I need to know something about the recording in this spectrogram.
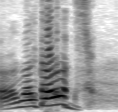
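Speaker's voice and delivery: very excited, very high-pitched and loud outburst. Spotting wild dogs after searching for them: very excited. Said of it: "I'm very excited again".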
